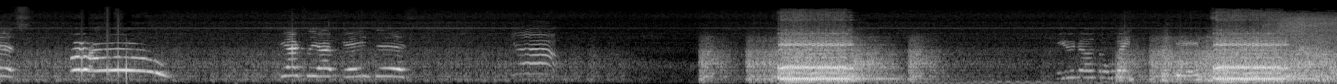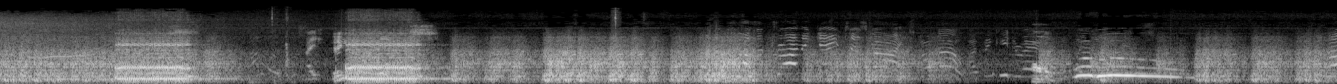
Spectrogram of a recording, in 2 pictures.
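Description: A small steam locomotive chugs along a track.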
